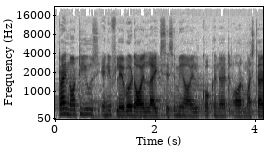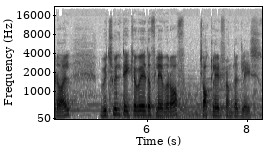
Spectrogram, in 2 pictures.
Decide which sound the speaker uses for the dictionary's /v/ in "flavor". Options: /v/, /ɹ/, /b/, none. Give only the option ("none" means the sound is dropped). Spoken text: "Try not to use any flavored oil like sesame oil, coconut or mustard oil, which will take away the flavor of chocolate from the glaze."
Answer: /v/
